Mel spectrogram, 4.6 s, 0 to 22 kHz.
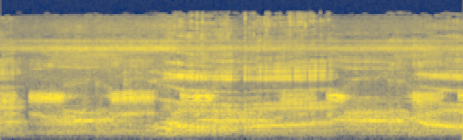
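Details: Captive howler monkeys howling at the Los Angeles Zoo in May 2014: loud, throaty grunting roars with stacked harmonic bands, broken into short bursts that rise and fall across nearly five seconds, with a steady background hum.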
